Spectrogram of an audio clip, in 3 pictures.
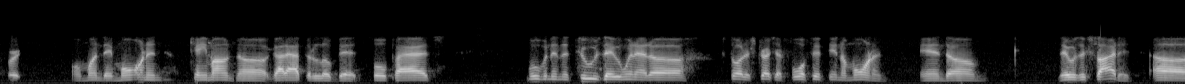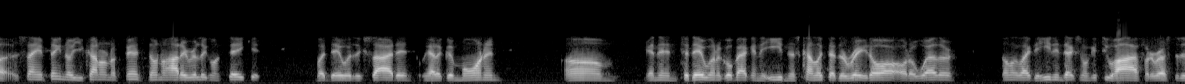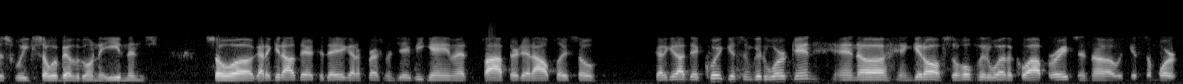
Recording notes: We then go to the phones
